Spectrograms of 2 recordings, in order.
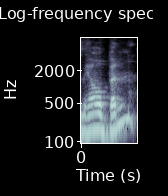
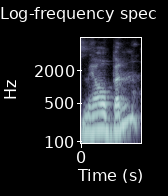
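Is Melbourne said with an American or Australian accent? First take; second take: Australian; Australian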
